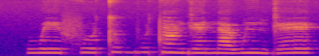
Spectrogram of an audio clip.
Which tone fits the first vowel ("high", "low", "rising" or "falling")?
low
